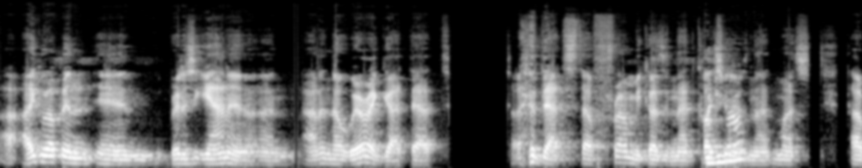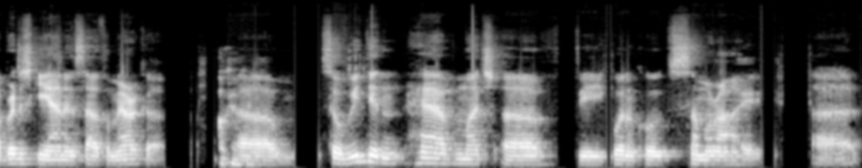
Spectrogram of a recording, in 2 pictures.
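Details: Adult male speaker; Normal speech.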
